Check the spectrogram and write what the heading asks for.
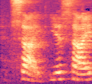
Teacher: Remember the pronunciation EI, a diphthong. So we pronounce the second part of the diphthong as we would in English, I.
